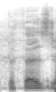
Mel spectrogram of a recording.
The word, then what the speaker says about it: Bethesda: it Betha how do you say it Bethesda Bethesda yeah um the so the games are made by or like the ones you like Oblivion and Skyrim and stuff are made by um Bethesda studio and then the online one is zenax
